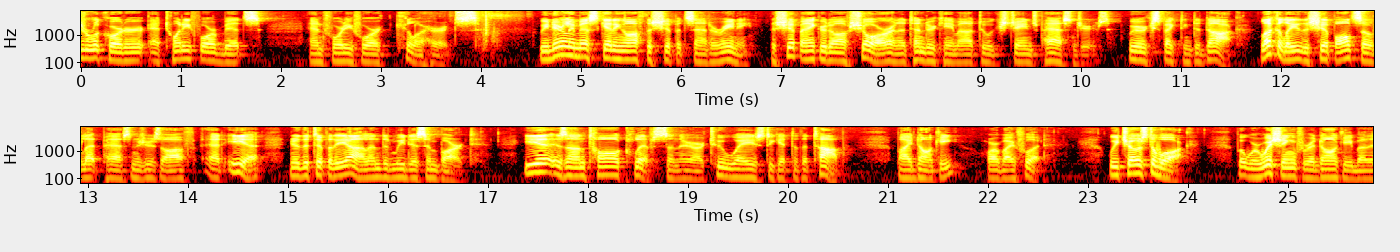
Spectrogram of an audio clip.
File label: AT Pro7a Left AT 803b Right male, microphones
